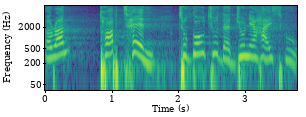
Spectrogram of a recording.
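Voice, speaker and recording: A woman with a Chinese accent speaks in a high voice with lively intonation. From rural China. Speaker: businesswoman and motivational speaker. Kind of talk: motivational speech.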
